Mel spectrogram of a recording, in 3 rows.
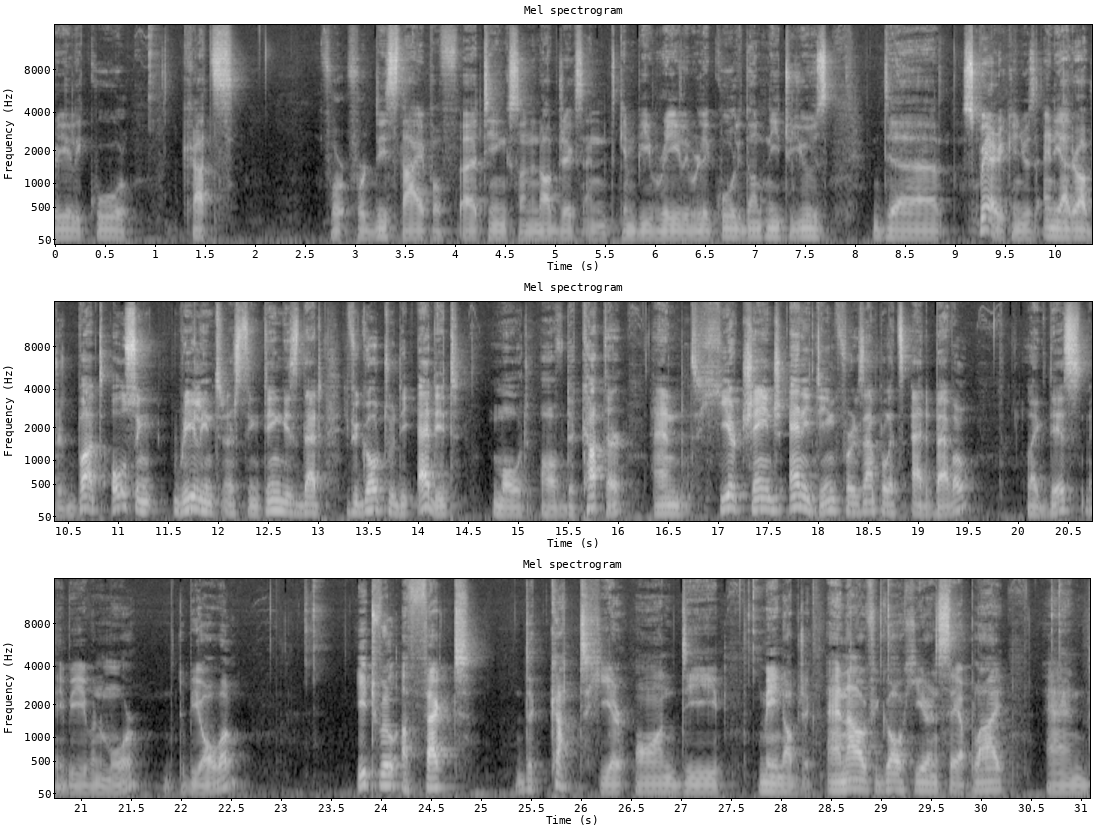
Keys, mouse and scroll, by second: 1.2-11.6 middle drag, 13.6 Tab, 15.5-17.9 middle drag, 18.5 b, 24.0 Tab, 24.3-27.7 middle drag, 27.7 right click, 28.0-29.0 middle drag, 29.0-29.9 drag, 29.9-30.7 middle drag, 30.7 right click.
